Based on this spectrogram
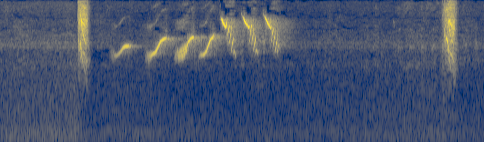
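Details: Double-collared seedeater tutor song of the tui tui style, used with a female's call to stimulate and train males: a brisk phrase of about eight upslurred whistled notes rising step by step, framed by two abrupt harsh bursts.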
